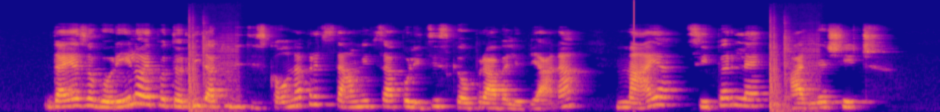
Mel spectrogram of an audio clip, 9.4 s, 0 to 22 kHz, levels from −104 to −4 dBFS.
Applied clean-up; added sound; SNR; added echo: none; Cupboard open or close / Door; 10 dB; none.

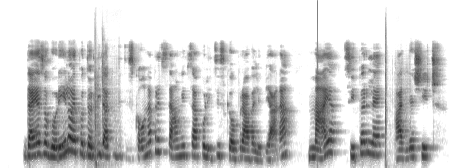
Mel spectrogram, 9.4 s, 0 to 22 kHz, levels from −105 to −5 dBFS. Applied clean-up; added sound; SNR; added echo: neural mask model DeepFilterNet 3.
